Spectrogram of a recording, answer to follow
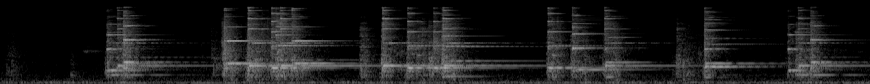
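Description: Toy piano playing a slow chordal introduction, starting about a second in: struck, bell-like notes and chords ringing out and dying away between groups.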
